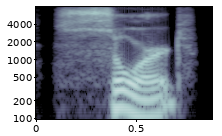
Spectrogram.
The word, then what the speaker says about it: sword: Wrong, silent W. Wrist, this is my wrist. Sword, whole, who. Whole, who. Sword, wrist, wrong, right.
